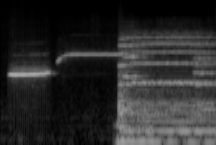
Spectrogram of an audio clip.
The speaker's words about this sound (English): whistles the warning signal to Roy and Jonah.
